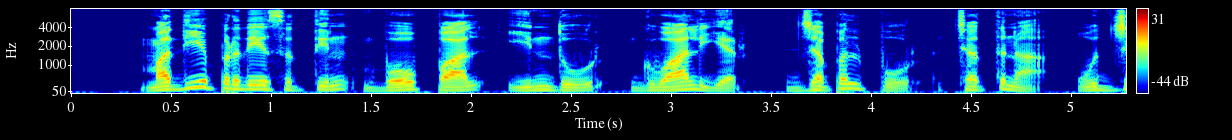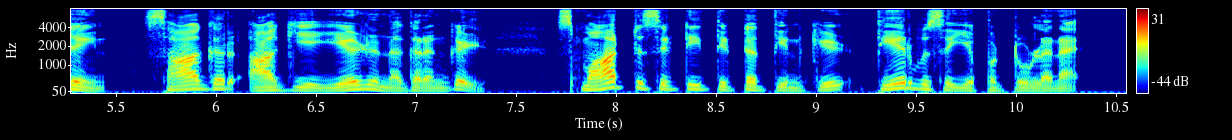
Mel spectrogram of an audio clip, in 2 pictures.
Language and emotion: Tamil, neutral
